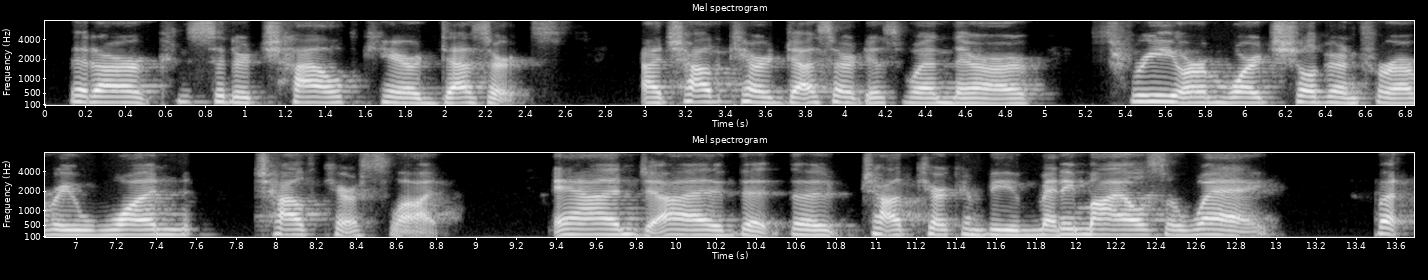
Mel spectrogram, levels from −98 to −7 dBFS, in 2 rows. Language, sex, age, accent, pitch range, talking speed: English, female, 50-69, American, 175-215 Hz, 145 wpm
